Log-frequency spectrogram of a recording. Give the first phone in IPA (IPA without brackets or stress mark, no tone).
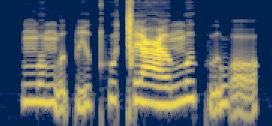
ŋʷ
